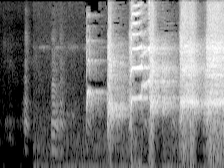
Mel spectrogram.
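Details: In an aviary a male Chinese francolin crows beside a clucking female. A few faint notes, then loud, harsh, scratchy bursts in quick succession, each strident and rasping.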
